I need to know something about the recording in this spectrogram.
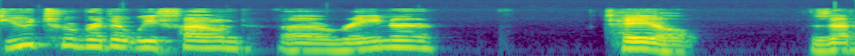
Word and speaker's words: Rayner Teo: video about this YouTuber that we found uh Raynor Teo is that how you pronounce it yeah yeah he's a very popular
